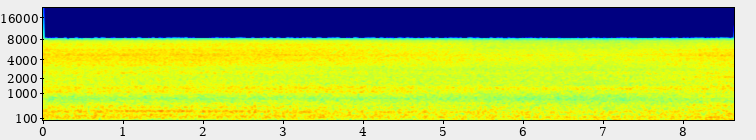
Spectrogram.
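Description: Steady rushing, rumbling noise of an electric multiple unit commuter train approaching and running into the platform.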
